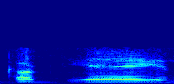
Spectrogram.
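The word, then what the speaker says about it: coquetier: which was pronounced in French, coctier, and then the Americans who visited the French Quarter couldn't pronounce that and mangled it, and it became cocktail.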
